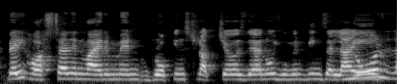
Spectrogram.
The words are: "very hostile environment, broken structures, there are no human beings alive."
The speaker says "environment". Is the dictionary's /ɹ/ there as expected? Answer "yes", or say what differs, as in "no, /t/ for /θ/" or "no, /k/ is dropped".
yes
